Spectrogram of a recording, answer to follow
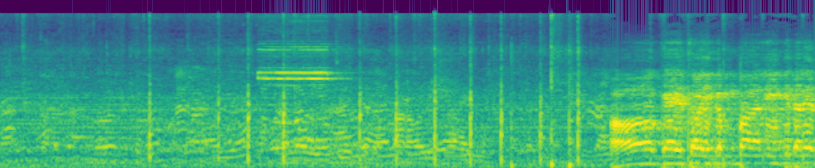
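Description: Crowd voices at a volleyball match with scattered sharp taps. A referee's whistle blows once, briefly, about two seconds in, signalling play to resume after a timeout. From about four and a half seconds a man's voice talks loudly and close by.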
